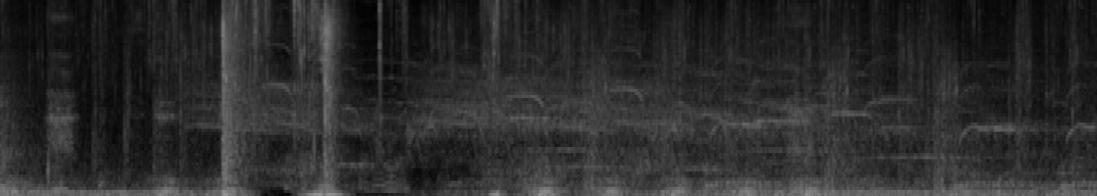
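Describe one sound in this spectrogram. Swords clash and slash against creatures in a game.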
